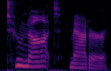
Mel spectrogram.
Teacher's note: The T in not kind of blends into the M.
